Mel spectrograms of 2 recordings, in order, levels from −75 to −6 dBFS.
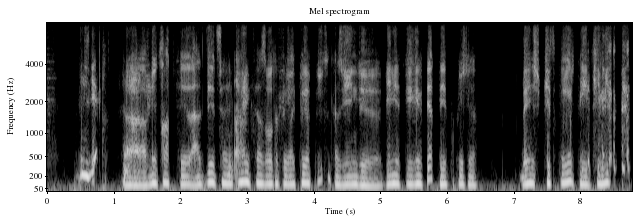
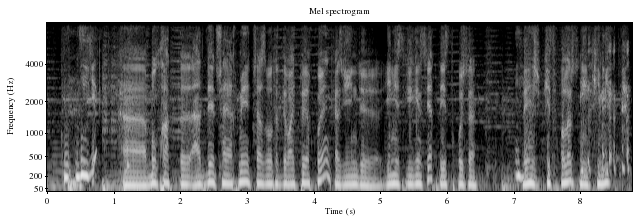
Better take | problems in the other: second | noise reduction (neural diffusion model UNIVERSE++)

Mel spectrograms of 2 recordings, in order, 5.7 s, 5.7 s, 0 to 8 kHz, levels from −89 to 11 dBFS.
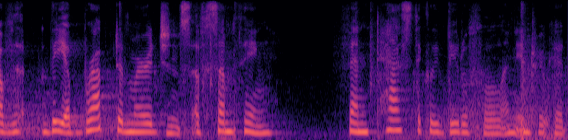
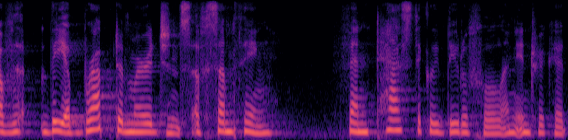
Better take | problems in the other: second | background sound (Sliding door); 16 dB below the speech

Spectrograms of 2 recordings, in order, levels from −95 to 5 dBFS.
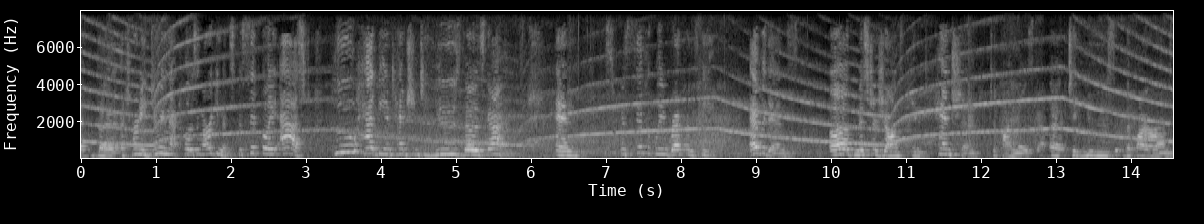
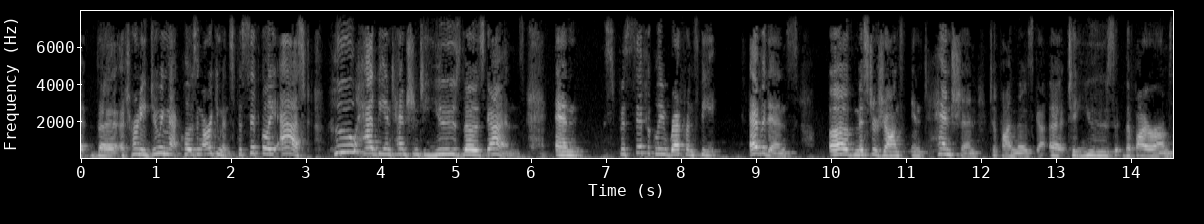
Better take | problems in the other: second | background sound (Motor vehicle (road) / Siren); 7 dB below the speech // room echo; dies away in 0.2 s

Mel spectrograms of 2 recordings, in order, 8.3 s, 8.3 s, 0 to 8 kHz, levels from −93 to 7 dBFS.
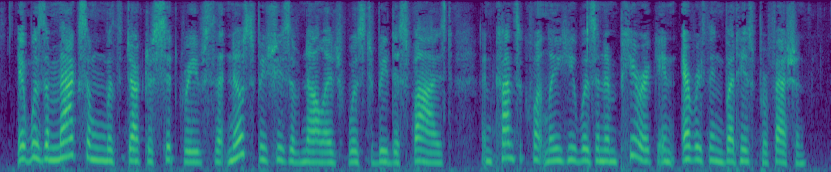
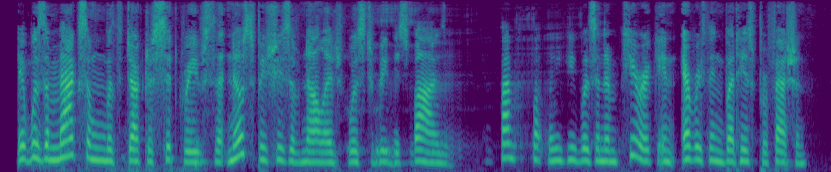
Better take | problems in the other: first | noise reduction (neural mask model DeepFilterNet 3)

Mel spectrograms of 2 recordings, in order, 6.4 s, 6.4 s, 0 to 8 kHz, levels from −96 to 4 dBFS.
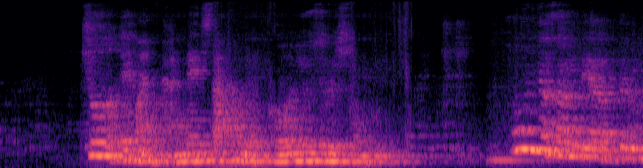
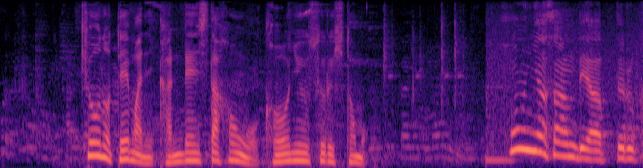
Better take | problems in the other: second | noise reduction (neural separator model SepFormer DNS4)

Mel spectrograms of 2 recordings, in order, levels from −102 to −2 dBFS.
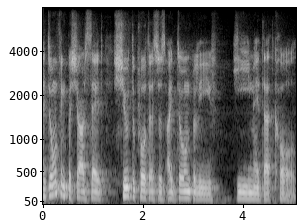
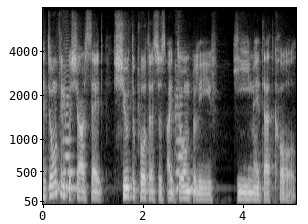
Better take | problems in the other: first | noise reduction (neural mask model RNNoise)

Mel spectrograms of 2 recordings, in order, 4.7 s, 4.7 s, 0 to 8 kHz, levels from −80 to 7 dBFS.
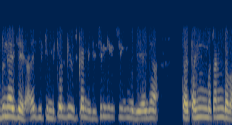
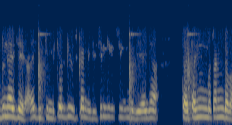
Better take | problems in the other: first | background sound (Piano); 14 dB below the speech

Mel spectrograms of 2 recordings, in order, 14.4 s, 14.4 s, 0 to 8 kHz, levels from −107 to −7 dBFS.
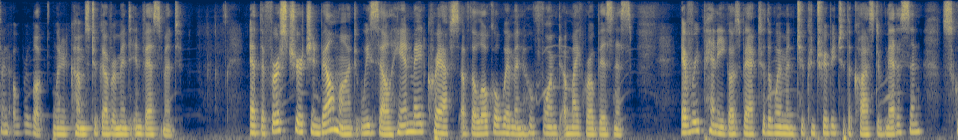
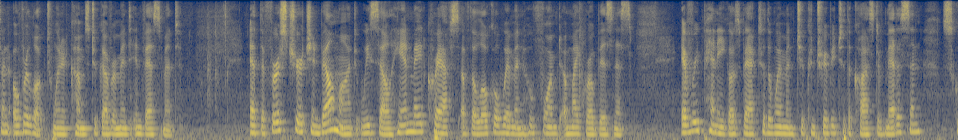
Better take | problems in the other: second | noise reduction (neural mask model DeepFilterNet 3)

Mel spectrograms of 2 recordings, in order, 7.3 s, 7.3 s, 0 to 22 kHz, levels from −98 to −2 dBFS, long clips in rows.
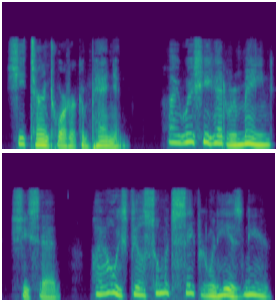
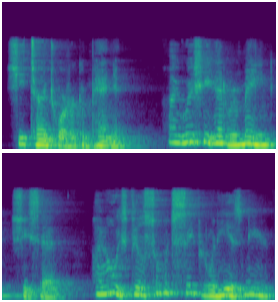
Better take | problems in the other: first | room echo; dies away in 0.8 s

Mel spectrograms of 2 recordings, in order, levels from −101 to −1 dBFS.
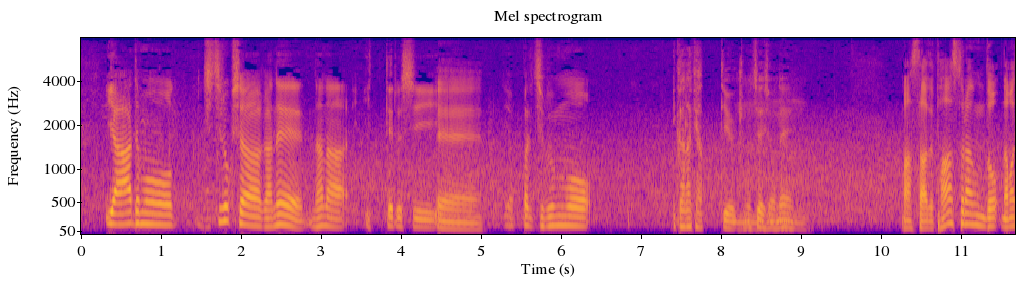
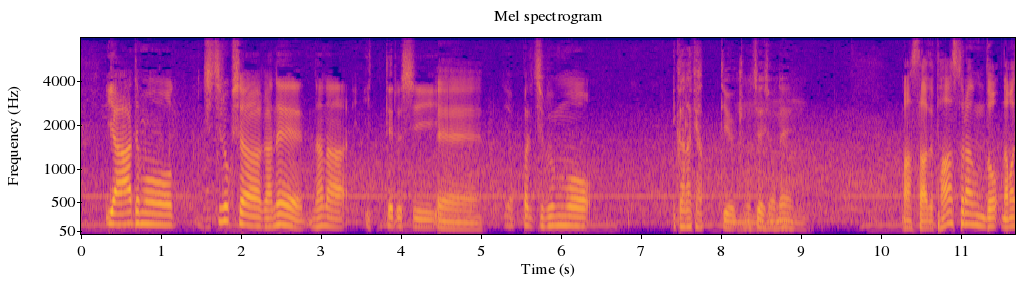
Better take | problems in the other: first | background sound (Telephone + Wind instrument, woodwind instrument); 18 dB below the speech

